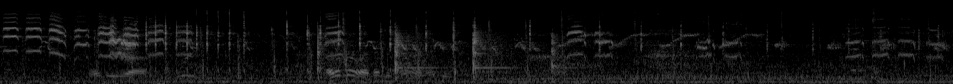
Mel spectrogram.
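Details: On 15 June 2014, a tern, thought to be a river tern or possibly a common tern, gives harsh, high, overlapping calls in rapid bursts while an adult female feeds a chick, with wingbeats and soft voices behind.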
